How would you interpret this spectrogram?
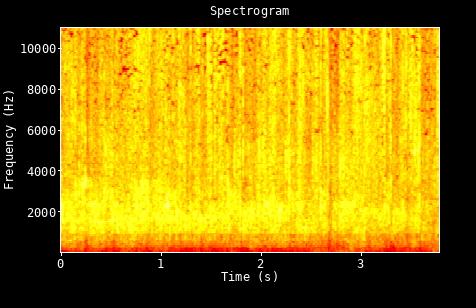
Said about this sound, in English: They're really making you applaud for a long time. With their casual stroll to the stage.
